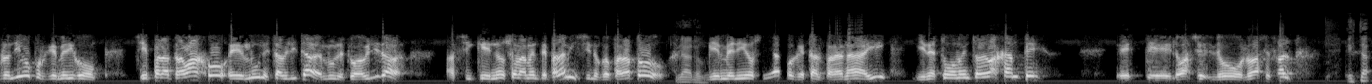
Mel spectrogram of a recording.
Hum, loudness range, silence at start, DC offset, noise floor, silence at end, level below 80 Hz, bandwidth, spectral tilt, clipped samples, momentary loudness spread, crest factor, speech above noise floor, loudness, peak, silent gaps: none; 2 LU; 0 s; under 0.1%; -45 dBFS; 0.05 s; -62 dBFS; 8.2 kHz; -5.5 dB/octave; under 0.1%; 9 LU; 14 dB; 31 dB; -14 LUFS; 0 dBFS; none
